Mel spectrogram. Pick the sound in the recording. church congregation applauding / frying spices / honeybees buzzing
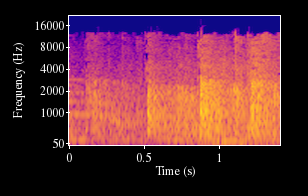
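church congregation applauding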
